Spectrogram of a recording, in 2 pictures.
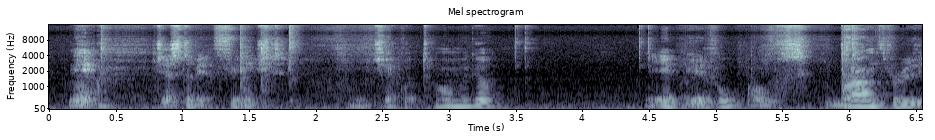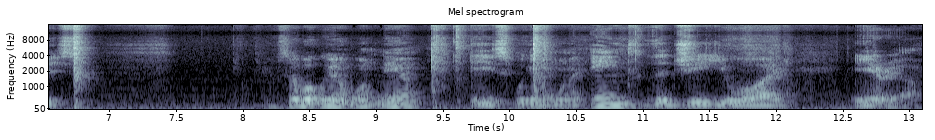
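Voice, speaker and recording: A man with an Australian accent talks at a moderate pace and medium pitch, with long, frequent pauses. Noticeable background noise and audible room echo fill the recording. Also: lively intonation. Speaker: programming tutorial maker. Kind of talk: tutorial. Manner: casual, hesitant with fillers.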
